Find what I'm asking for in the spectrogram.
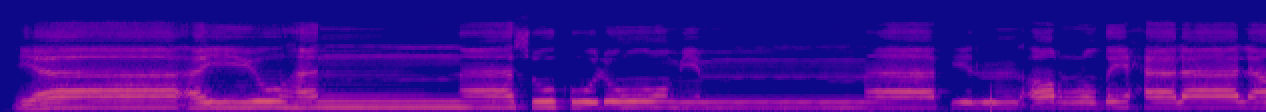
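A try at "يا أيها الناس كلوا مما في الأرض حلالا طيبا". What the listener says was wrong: اليوم شغلتك مع الأرض؟ اليوم عندك الهمزة مفخمة، شنو شغلتك مع الأرض؟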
